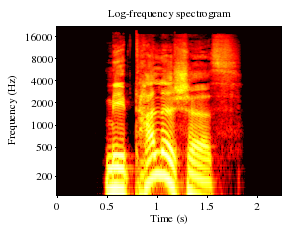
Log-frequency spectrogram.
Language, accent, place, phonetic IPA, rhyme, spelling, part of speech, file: German, Germany, Berlin, [meˈtalɪʃəs], -alɪʃəs, metallisches, adjective, De-metallisches.ogg
- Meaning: strong/mixed nominative/accusative neuter singular of metallisch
